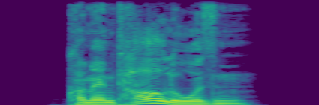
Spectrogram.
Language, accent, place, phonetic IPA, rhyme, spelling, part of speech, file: German, Germany, Berlin, [kɔmɛnˈtaːɐ̯loːzn̩], -aːɐ̯loːzn̩, kommentarlosen, adjective, De-kommentarlosen.ogg
- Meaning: inflection of kommentarlos: 1. strong genitive masculine/neuter singular 2. weak/mixed genitive/dative all-gender singular 3. strong/weak/mixed accusative masculine singular 4. strong dative plural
